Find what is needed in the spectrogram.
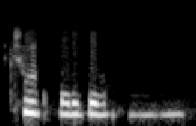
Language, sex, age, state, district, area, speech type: Hindi, female, 18-30, Bihar, Muzaffarpur, rural, conversation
